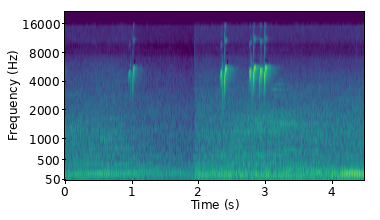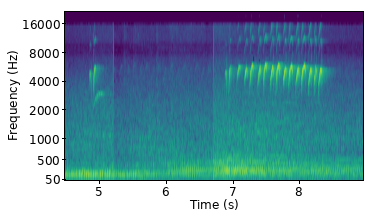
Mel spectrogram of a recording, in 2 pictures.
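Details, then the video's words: Sunbird in roll nembak style, used for tutoring other songbirds. Isolated sharp, high, downslurred chirps give way to a rapid rolling trill of bright high notes near the end, over low background rumble. "Burung mantenan gacor roll nembak untuk masteran"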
